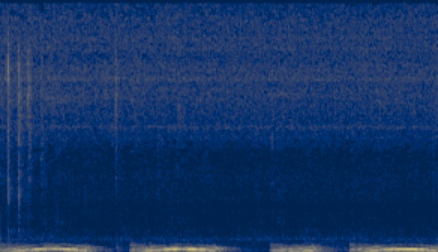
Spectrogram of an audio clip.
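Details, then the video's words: Four deep, arching coos from a pet domestic pigeon kept indoors, each swelling and fading over roughly a second with short gaps between, under a faint steady hum. "My Pigeon Pearl Gave A Concert"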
